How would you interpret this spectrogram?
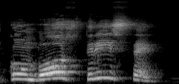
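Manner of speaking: very slow, stretched words; slow, weighty scripture reading; drawn-out reading. A narrator's reading. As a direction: linger solemnly on each word. Preacher reads verse with weight.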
